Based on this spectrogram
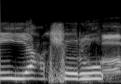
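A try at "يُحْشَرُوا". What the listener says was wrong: یہاں پر آپ زبر پڑھ رہی ہیں، یہاں پر پیش ہے الذین. یحشروا. یہ کون سا صیغہ ہے؟ مجہول ہے کہ کیا ہے؟ یہ بیٹا مجہول ہے نا. تو مجہول میں پیش، یہاں پر زبر آئے گا نا، زبر ہی آیا ہوا ہے.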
